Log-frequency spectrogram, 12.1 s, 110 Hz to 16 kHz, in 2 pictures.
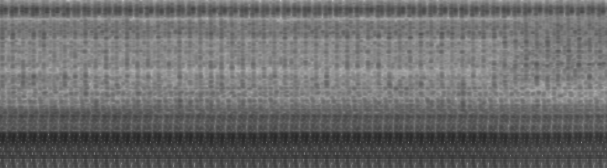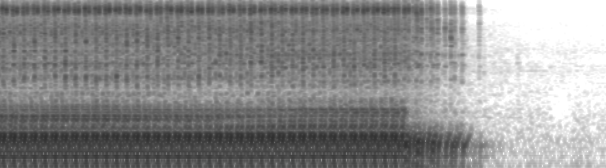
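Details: Land Cruiser V8 being checked for misfire: steady idle with a faint lumpy, uneven pulse before shutdown, as if a cylinder drops out. Cause suspected, not confirmed.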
